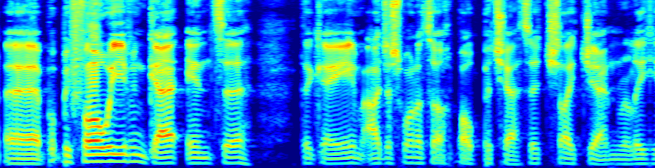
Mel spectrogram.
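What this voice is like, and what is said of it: Worn-out, strained voice. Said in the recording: “as you can tell by my voice, I didn't stop all night”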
